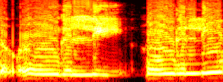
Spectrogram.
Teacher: उंगली में उ है इसका उच्चारण नाक से हो रहा और इसके ऊपर चंद्र बिंदी लगी है तो इसे हम अनुनासिक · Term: अनुनासिक स्वर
